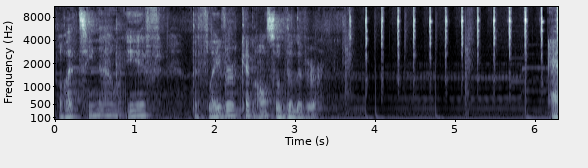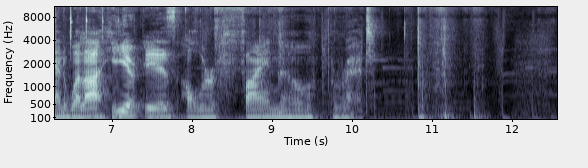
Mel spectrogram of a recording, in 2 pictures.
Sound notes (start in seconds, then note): 3.6 clock ticking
